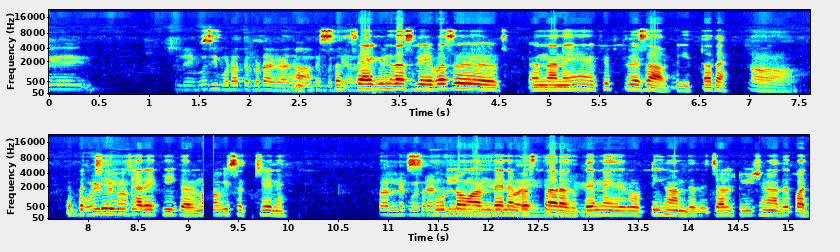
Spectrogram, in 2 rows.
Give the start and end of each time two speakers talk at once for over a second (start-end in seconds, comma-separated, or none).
11.3-13.1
